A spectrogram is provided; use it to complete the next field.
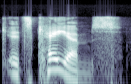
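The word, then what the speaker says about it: Cairns: Anyway, Anthony says it's KMs, KAYEMS, KMs. KM? Maybe I'm looking at something different. I thought it would look like. How did you spell it? CAR? CARINS. And Anthony says it's pronounced KMs.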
